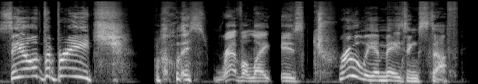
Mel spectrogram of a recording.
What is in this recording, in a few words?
Crew Fix Breach, Male; Warframe; Railjack; Perrin Sequence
